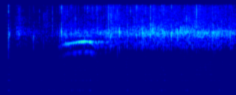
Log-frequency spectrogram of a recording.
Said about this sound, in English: And not only are we applauding you, we're actually applauding everyone else because everyone's a winner.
